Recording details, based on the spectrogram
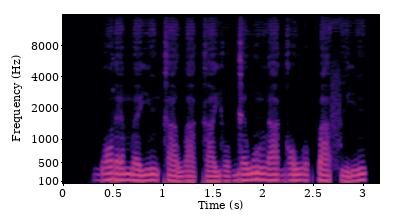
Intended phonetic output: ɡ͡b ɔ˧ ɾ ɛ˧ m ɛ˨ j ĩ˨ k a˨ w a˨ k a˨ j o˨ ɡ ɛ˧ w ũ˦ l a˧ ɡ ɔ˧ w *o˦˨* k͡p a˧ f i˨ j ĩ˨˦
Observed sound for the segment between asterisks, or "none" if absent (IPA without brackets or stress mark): o˧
